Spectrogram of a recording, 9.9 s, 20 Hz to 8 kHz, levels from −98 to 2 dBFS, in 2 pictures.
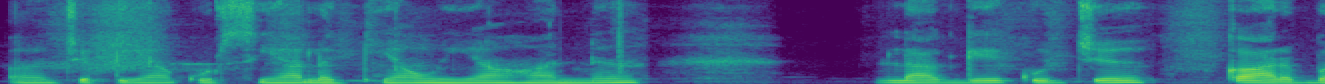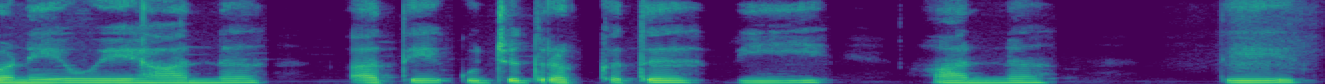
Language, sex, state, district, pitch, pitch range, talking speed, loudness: Punjabi, female, Punjab, Pathankot, 175 Hz, 170-185 Hz, 110 wpm, -23 LUFS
